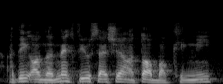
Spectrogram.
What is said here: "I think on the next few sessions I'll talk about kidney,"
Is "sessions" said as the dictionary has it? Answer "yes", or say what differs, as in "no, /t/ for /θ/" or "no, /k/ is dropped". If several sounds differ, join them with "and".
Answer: no, /z/ is dropped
